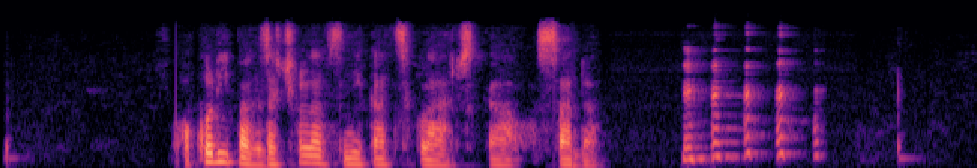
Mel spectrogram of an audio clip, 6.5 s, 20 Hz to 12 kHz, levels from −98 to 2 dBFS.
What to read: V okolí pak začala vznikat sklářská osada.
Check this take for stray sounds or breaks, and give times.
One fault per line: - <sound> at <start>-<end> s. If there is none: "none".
- laugh at 4.5-5.5 s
